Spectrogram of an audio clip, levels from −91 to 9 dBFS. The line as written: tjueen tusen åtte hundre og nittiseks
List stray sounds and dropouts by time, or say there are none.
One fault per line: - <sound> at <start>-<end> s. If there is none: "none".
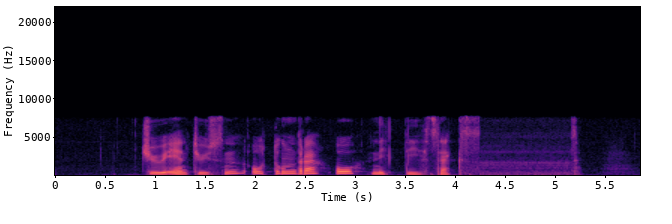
none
